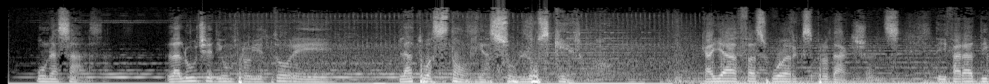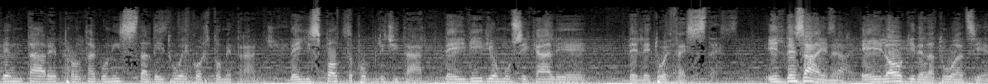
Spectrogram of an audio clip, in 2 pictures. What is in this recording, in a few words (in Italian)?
lounge uomo; voci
